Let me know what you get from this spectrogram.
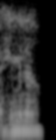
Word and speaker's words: Himeno: He basically, like, you see him, whenever you see him lose Himeno, is that how you pronounce it? Himeno?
